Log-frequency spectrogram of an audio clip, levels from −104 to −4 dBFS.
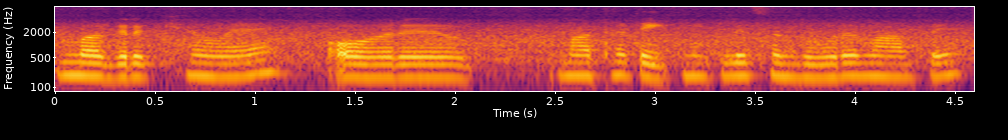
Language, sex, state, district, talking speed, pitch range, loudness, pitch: Hindi, female, Punjab, Pathankot, 170 wpm, 175-190 Hz, -20 LUFS, 185 Hz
